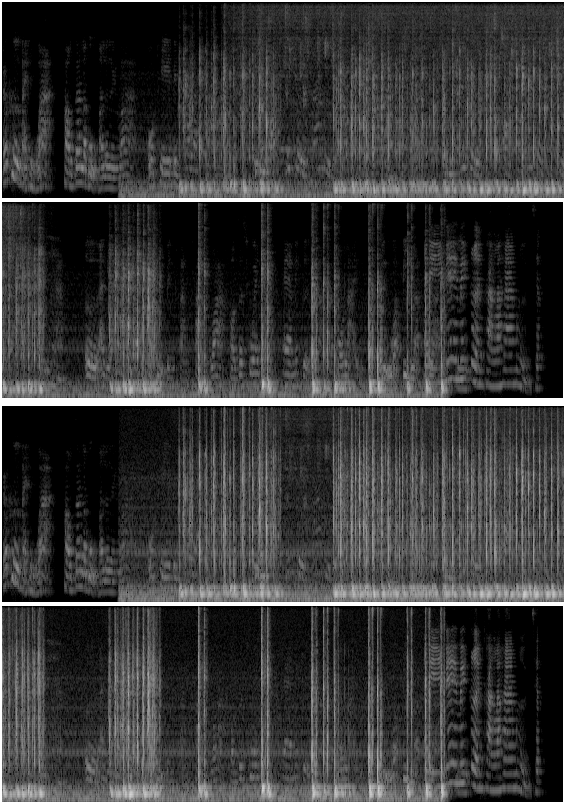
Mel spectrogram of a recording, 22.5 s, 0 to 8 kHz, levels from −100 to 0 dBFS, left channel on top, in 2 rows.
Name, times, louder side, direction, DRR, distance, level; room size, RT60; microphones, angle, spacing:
voice 1, 0.0-4.6 5.1-7.1 7.6-8.5 8.8-9.7 10.0-12.5 12.9-18.5 18.8-20.6, left 2 dB, 20° left, 2.7 m, -59 dB
sound 1, 2.3-20.1, right 8 dB, 75° right, 0.3 m, -35 dB
sound 2, 4.4-12.3, left 5 dB, 40° left, 2.4 m, -57 dB
voice 2, 7.4-8.1 12.1-12.6 19.7-22.0, right 3 dB, 50° right, 1.6 m, -56 dB
7.6 x 4.7 x 4.8 m
head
